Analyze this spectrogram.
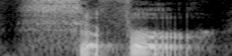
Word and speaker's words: Cepher: This introduction, this collection of writings in the Cepher, pronounced Cepher, is a restoration of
